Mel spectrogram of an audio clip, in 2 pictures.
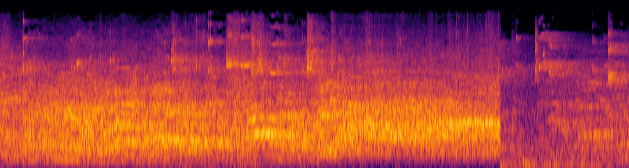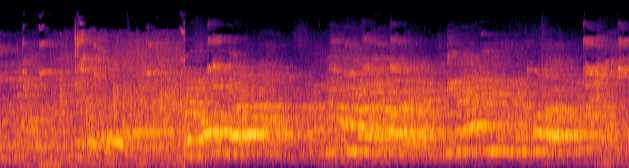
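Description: Live gym audio of a basketball game: voices of players and spectators echoing in the hall, with a basketball bouncing on the hardwood. About five seconds in, the sound cuts abruptly and drops in level as a new game clip begins.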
